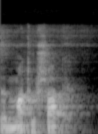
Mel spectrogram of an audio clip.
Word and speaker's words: Matuschak: It's pronounced a lot different than it is actually written. It's Matuschak in German.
